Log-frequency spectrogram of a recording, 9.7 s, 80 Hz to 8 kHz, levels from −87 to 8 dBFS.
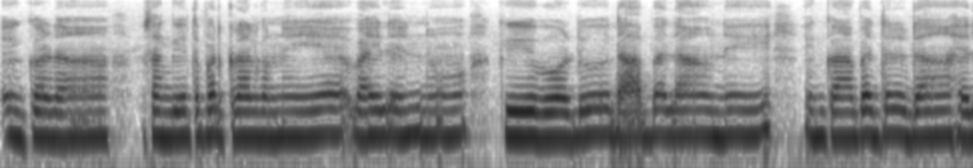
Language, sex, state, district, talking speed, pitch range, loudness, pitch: Telugu, female, Telangana, Karimnagar, 60 wpm, 190-195 Hz, -14 LUFS, 190 Hz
